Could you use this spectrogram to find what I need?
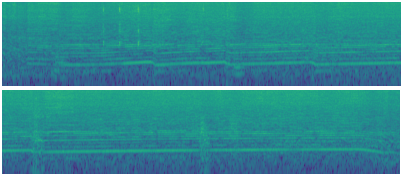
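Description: A racing car engine screams at high revs, rising in pitch and dropping briefly with each gear change.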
